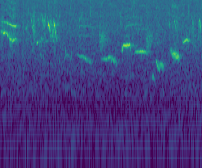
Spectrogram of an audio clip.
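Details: White-rumped shama song used as a master recording to train other shamas, mixed with nature sounds and trickling water: clear whistled notes and slurred phrases at varied pitches, with short pauses between them.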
